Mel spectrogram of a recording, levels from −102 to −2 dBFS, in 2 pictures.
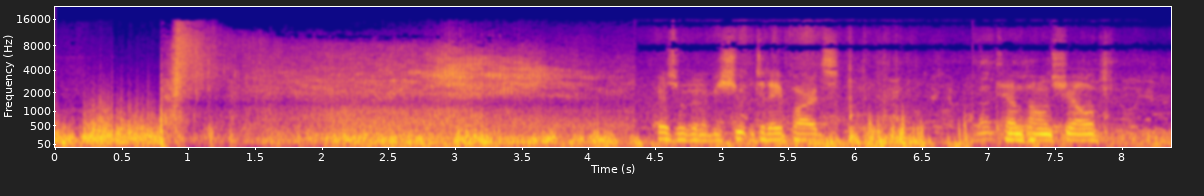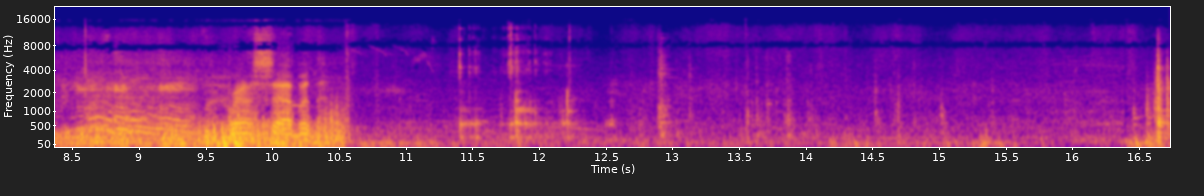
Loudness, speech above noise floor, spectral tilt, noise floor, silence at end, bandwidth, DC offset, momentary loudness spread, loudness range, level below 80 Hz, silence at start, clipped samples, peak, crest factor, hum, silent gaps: -16 LUFS; 36 dB; -6 dB/octave; -49 dBFS; 0 s; 16 kHz; under 0.1%; 17 LU; 17 LU; -28 dBFS; 0 s; under 0.1%; 0 dBFS; 16 dB; none; none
